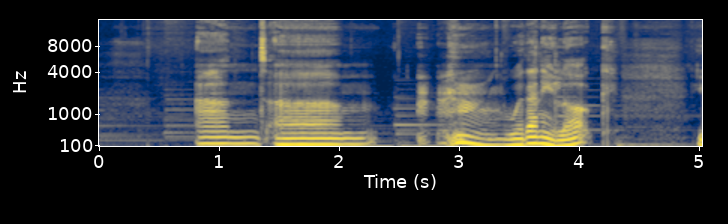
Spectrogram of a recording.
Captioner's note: coughs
